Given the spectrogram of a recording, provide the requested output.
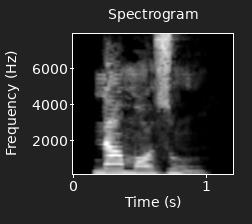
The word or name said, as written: ना-मौज़ूं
